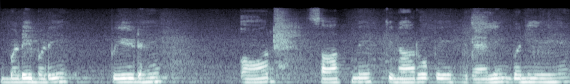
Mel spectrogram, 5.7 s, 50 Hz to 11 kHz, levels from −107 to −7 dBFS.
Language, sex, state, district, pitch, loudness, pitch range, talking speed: Hindi, male, Uttar Pradesh, Muzaffarnagar, 145 Hz, -15 LUFS, 140-150 Hz, 125 wpm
